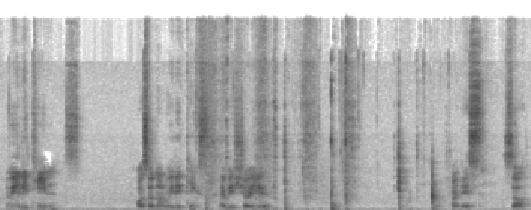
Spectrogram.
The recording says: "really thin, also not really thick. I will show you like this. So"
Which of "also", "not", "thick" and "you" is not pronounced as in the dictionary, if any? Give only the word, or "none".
thick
